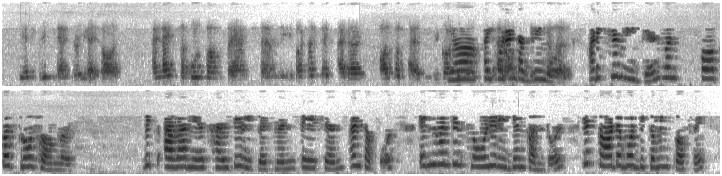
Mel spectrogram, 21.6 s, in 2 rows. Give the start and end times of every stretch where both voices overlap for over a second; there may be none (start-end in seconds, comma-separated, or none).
6.7-8.4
